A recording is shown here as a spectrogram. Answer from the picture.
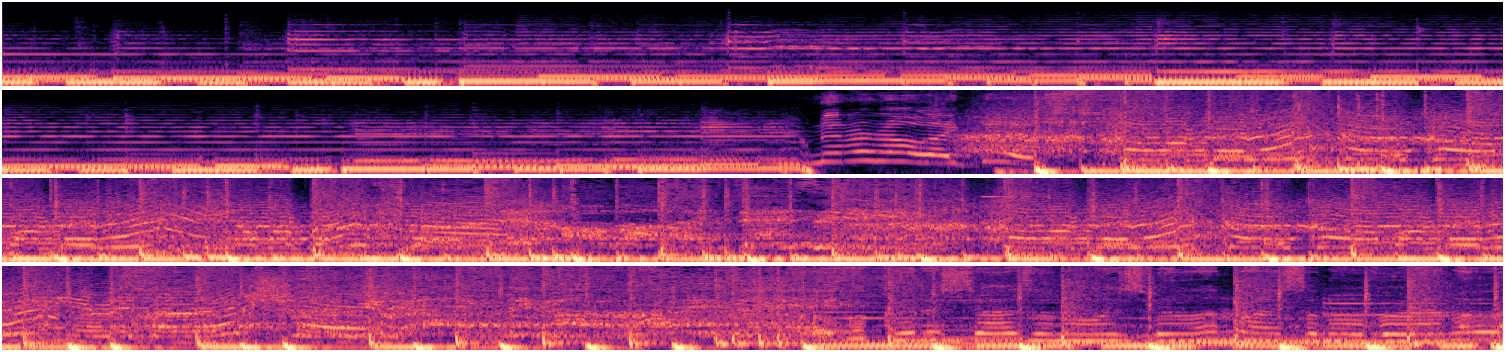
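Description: A pop song plays loudly: a steady synth-and-bass intro for several seconds, then a sudden swell into a full, dense arrangement with driving beat and sung vocals.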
